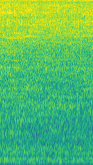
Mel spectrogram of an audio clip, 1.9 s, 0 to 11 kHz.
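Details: 1999 Jeep Cherokee XJ 4.0 inline-six at normal operating temperature, idling around 725 rpm after new Champion Copper Plus plugs, cap, rotor and wires at 60,000 miles: low, even idle with steady throb, no misses or ticks; normal idle.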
